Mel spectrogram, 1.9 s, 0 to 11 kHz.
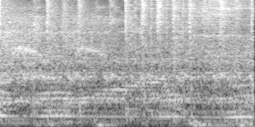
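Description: A GT500 race car in Gran Turismo 2 skids and spins out, tires squealing over a loud, steady engine roar, with the screech wavering throughout.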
